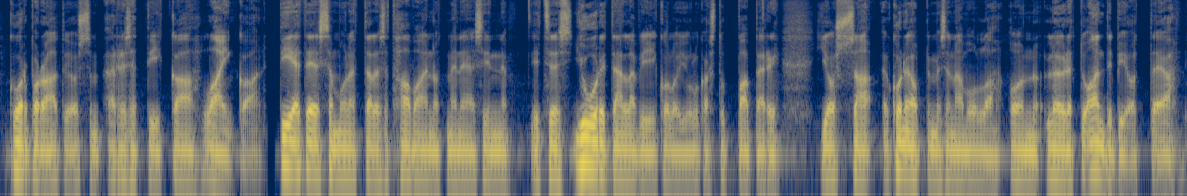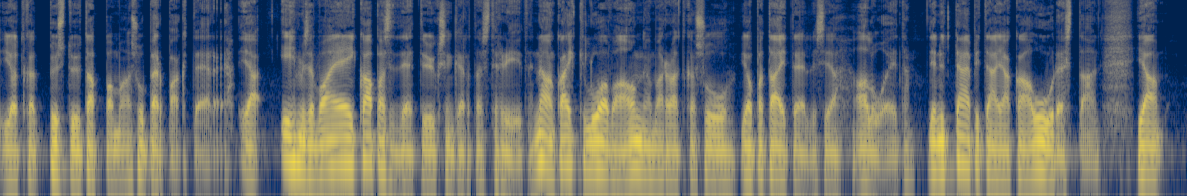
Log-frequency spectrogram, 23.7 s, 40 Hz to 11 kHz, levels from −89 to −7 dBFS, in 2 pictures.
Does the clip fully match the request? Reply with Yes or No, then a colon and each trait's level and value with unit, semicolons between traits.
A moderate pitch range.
Yes: average, 4.1 semitones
